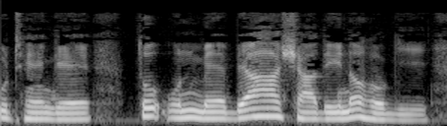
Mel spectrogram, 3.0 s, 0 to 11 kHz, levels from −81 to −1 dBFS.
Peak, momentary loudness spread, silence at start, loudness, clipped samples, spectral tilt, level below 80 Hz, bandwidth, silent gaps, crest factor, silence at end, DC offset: -4 dBFS; 6 LU; 0 s; -18 LUFS; under 0.1%; -7.5 dB/octave; -58 dBFS; 8.4 kHz; none; 14 dB; 0 s; under 0.1%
